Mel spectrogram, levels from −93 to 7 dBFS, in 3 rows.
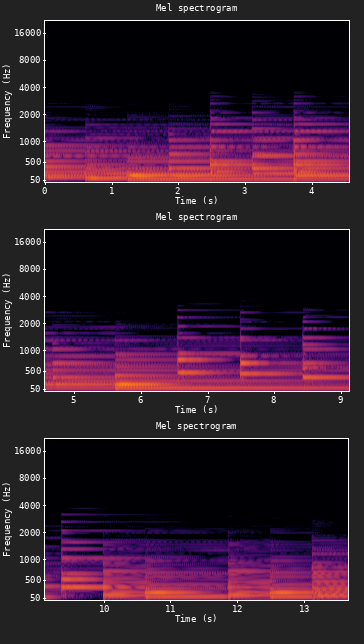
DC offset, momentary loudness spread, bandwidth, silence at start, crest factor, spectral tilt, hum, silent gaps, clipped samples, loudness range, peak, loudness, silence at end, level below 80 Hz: under 0.1%; 8 LU; 2.8 kHz; 0 s; 14 dB; -11.5 dB/octave; none; none; under 0.1%; 3 LU; -18 dBFS; -34 LUFS; 0 s; -50 dBFS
